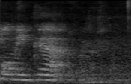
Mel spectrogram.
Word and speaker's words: omega: Ini kan ini omega bacanya omega. Jadi bukan W tapi W yang ee apa ya? Bawahnya agak sedikit gendut.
